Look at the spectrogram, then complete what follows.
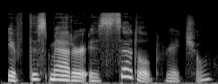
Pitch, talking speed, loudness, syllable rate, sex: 200 Hz, 165 wpm, -18 LUFS, 4.6 syllables/s, female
